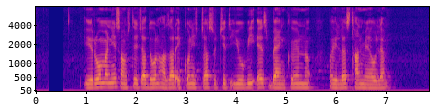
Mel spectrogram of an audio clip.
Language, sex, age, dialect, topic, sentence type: Marathi, male, 18-24, Southern Konkan, banking, statement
